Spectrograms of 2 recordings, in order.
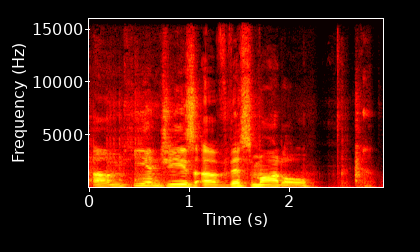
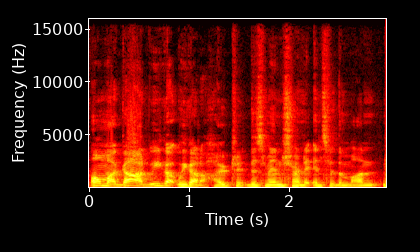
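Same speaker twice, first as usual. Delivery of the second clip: usual speaking voice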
